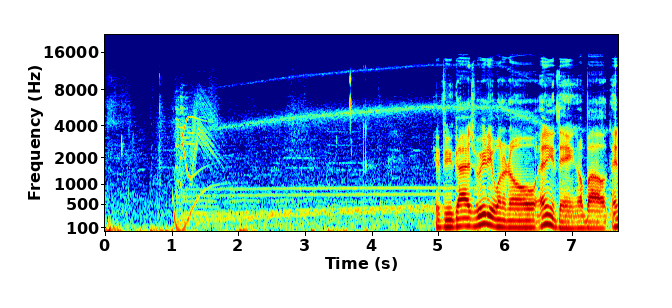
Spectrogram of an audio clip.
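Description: A hoverboard powers up with a swooping whoosh and then hums steadily.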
